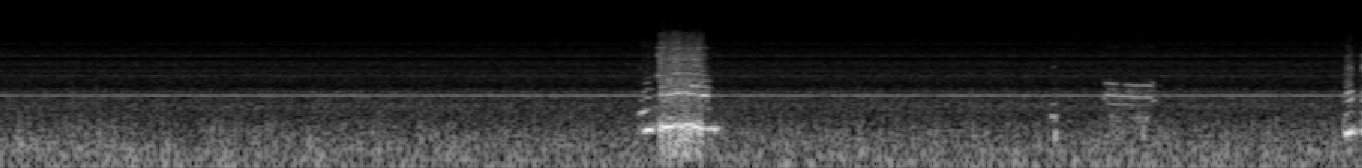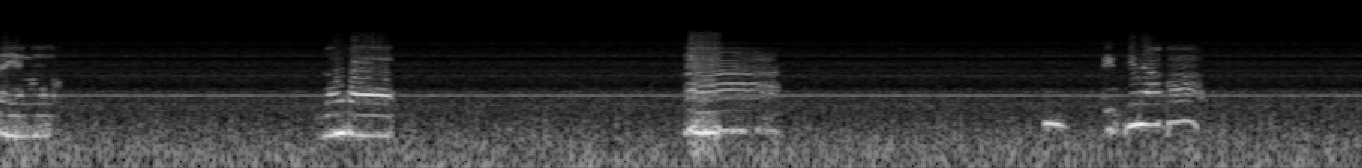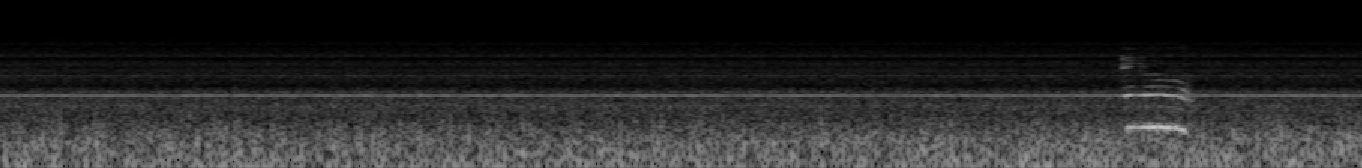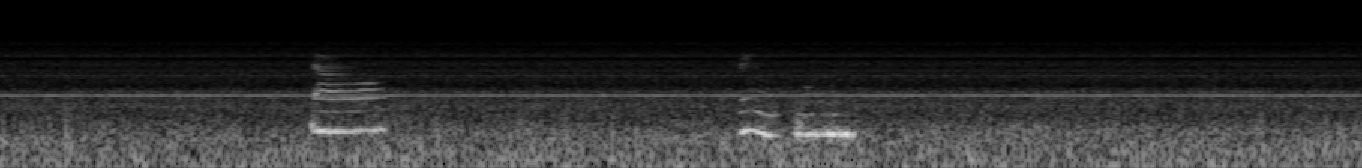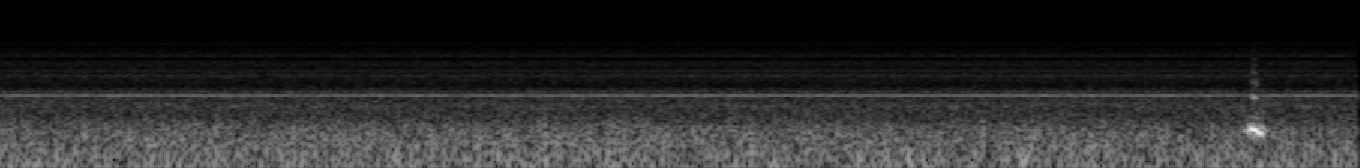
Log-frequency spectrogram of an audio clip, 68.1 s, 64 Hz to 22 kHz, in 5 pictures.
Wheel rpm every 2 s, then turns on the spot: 0, 0, 0, 0, 0, 0, 0, 0, 0, 0, 0, 0, 0, 0, 0, 0, 0, 0, 0, 0, 0, 0, 0, 0, 0, 0, 0, 0, 0, 0, 0, 0, 0, 0.
none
